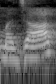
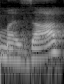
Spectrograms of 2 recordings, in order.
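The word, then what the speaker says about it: मज़ाक: हमने लिया है मजाक कई लोग मजाक बोलते हैं लेकिन यह मजाक बोला जाता है वही ज के नीचे हमने बिंदी लगाई है और ज को हमने ज कर दिया है तो यह मजाक हो गया ठीक है बच्चों चलिए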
